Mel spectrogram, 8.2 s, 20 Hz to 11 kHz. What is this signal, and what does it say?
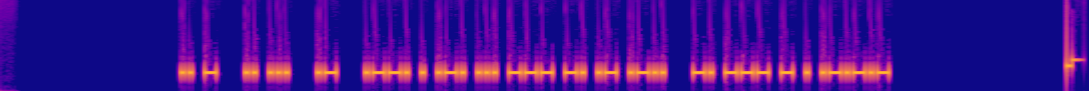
Morse code, heard as a keyed tone, about 40 wpm, 700 Hz. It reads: IT IS A PERSONAL NOTE.
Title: Sentences from Top 1000 Words - Review Part 4 - 40wpm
